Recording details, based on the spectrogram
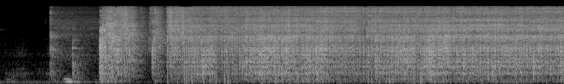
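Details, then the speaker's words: MIG welder set to 240 in/min wire feed and 18.8 volts: after the arc strikes, a steady, fast, sizzling crackle holds evenly throughout, the bacon-frying sound of short-circuit transfer rather than spray transfer. "all right so you could hear it is like I guess people describe that as like a deacon frying sound I I weld a lot more than I fry bacon so it doesn't sound like bacon frying to me"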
